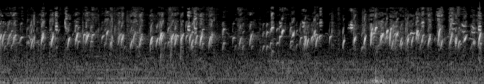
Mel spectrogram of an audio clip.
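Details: Dense chatter of high European goldfinch chirps, sharp tinkling notes delivered in fast irregular runs from start to finish.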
